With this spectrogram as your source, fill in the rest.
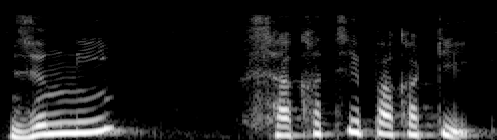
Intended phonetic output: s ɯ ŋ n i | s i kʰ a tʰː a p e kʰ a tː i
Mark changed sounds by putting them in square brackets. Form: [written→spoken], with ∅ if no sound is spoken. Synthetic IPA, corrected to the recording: [s→z] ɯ ŋ n i | s [i→a] kʰ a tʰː [a→i] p [e→a] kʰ a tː i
